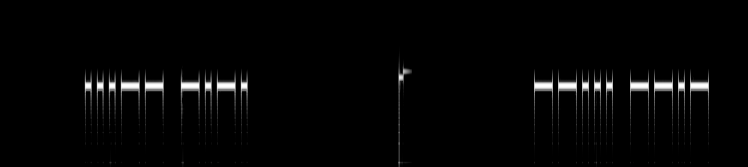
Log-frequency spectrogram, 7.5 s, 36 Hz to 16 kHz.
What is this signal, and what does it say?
Morse code, heard as a keyed tone, about 20 wpm, 700 Hz. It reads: 3 C 7 Q
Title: Single-Letter Single-Number 20wpm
